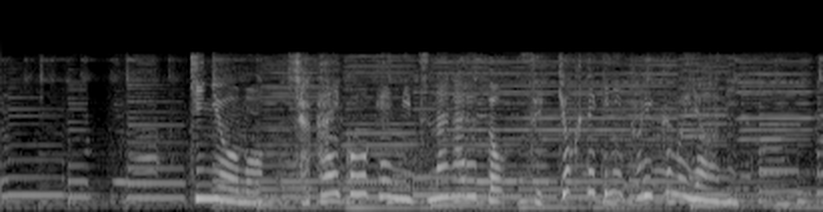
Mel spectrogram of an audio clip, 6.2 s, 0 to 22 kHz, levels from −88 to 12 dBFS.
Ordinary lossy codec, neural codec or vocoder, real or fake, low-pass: none; none; real; none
